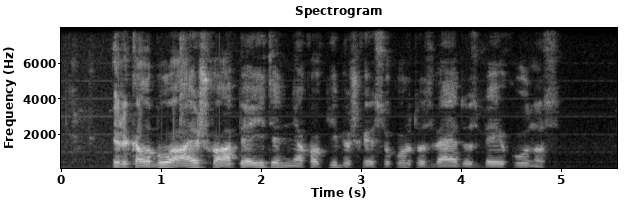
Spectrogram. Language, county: Lithuanian, Kaunas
